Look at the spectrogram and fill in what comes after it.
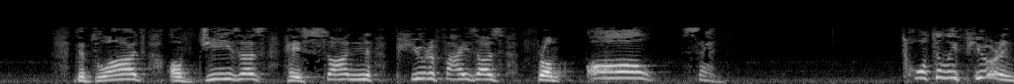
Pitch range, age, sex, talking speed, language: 160-245 Hz, 50-69, male, 85 wpm, English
